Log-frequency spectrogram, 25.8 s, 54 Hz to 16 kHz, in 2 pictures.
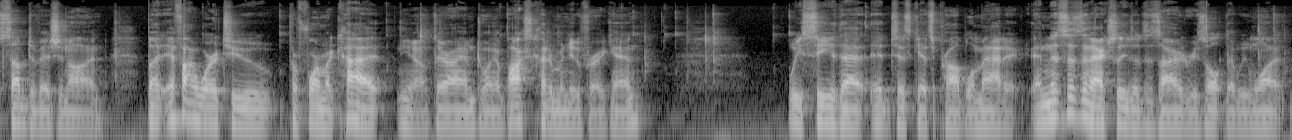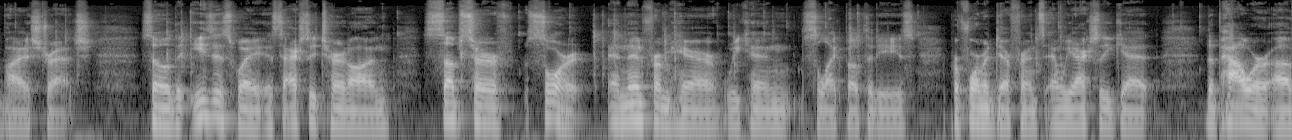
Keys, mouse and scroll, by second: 2.0 click, 3.9 shift+right click, 4.2 shift+a, 5.0 click, 5.5 s, 6.2 click, 7.0 q, 7.7 click, 8.4 middle click, 8.7 scroll down 1, 12.3 ctrl+scroll down 1, 12.6 ctrl+z, 13.1 middle click, 13.6 a, 16.8 click, 18.0 click, 18.4 middle click, 18.9 s, 19.0 x, 19.5 y, 20.1 click, 20.8 middle click, 21.4 q, 21.9 click, 22.5 middle click, 23.0-23.6 scroll up 2, 23.3 middle click, 24.5 scroll down 1, 24.7 middle click, 25.3 scroll down 3.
